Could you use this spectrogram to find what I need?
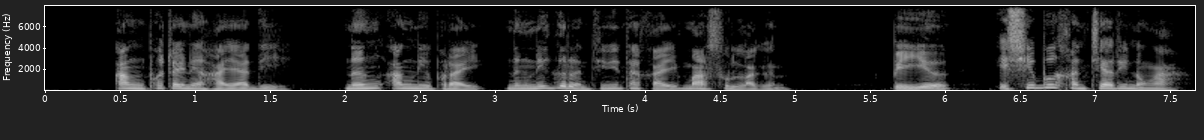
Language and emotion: Bodo, disgusted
